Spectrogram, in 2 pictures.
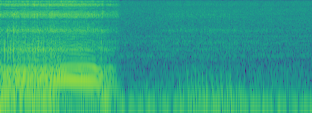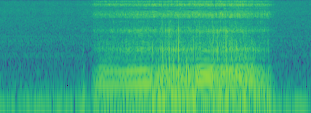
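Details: Loud, low fluttering snores on breathing in with quieter rustling breaths between, a steady snoring pattern recorded for ASMR.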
